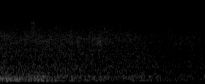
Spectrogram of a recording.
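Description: Near silence: a faint, steady hiss, with the music that came before trailing away at the start.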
